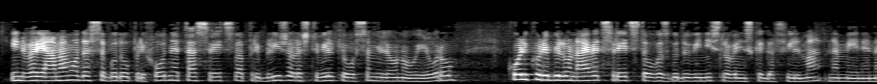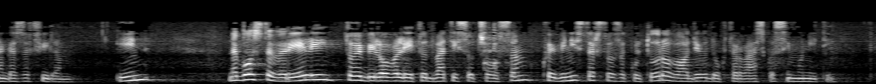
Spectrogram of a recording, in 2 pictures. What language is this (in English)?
Slovenian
